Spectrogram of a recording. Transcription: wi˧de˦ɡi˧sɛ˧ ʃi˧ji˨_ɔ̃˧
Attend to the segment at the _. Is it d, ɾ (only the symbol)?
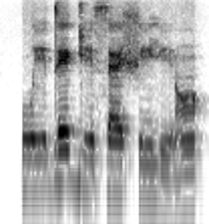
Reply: ɾ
